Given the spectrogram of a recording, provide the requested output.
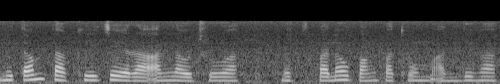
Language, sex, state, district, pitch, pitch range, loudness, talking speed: Mizo, female, Mizoram, Aizawl, 180 Hz, 170-195 Hz, -19 LUFS, 190 wpm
